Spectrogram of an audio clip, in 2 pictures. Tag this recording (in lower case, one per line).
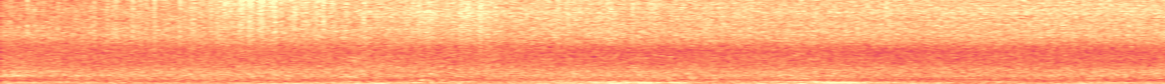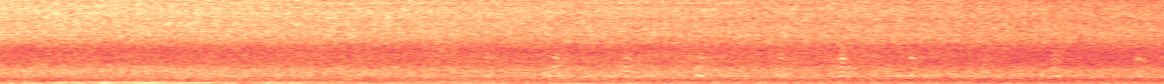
wild animals
animal
bird
seagull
